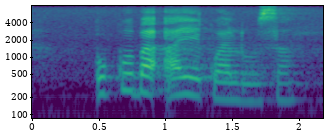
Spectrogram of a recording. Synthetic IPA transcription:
ukʼuɓaʔajɛkʼwaluːsa

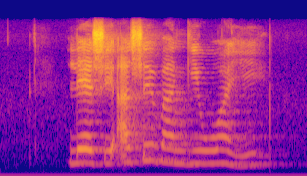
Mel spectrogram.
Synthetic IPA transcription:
leʂiʔaʂiβaŋɡiwaɦi

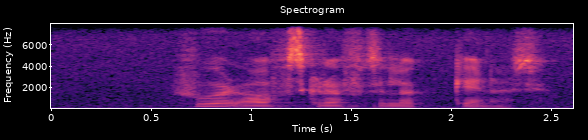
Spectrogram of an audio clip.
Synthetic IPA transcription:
fuəɹɔfskɹɪftləkʰːɛnəs

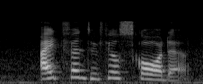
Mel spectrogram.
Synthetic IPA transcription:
ʔɐjtfəntɦufiəlˠskɑːdə̰

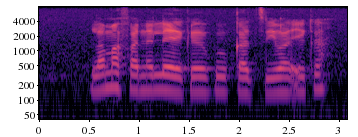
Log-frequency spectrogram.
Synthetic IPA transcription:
lamafanɛlɛkɛkukat͡sʼiwaɛːka

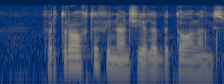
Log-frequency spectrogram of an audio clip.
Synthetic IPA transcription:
fərtrɑːχtəfinɐnʃieːləbətɑːləŋs

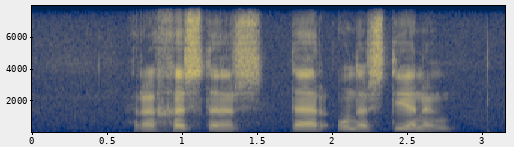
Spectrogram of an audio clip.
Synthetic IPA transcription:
rəχəstərstærɔndərstyənəŋ

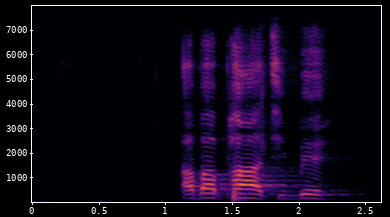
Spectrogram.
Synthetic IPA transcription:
aɓapʰatʰiɓɛ

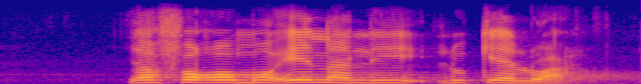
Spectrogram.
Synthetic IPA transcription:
jafɔɣɔmɔɪnalɪlʊkʼɛːlwa̰

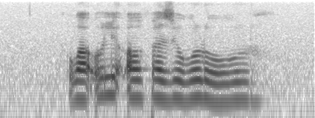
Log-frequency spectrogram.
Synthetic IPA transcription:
waʔuliʔɔɸazʷiɦuɺuɦuːɺɔ

